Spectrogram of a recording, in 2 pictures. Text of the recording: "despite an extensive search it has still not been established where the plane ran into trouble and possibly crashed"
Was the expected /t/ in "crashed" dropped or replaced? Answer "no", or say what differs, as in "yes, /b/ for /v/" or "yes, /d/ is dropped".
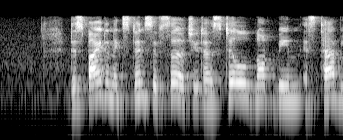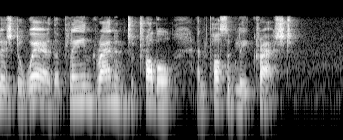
no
